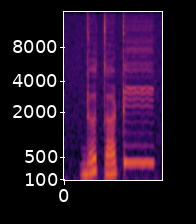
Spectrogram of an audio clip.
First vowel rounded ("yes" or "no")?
no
